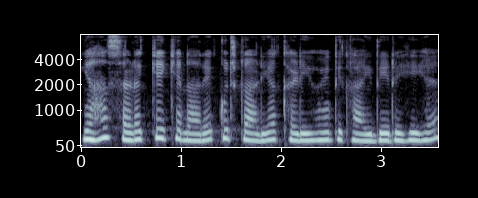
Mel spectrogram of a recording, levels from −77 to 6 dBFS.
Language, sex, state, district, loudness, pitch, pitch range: Hindi, female, Chhattisgarh, Bastar, -15 LUFS, 200 Hz, 190-215 Hz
